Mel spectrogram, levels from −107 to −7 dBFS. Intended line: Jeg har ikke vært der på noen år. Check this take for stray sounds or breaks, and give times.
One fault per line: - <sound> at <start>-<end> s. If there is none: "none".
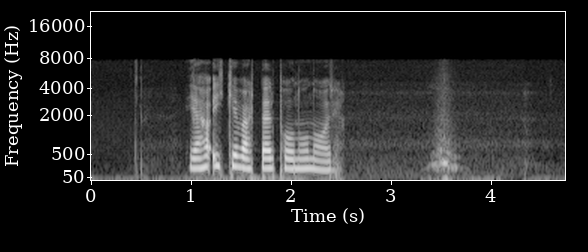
- whoosh at 3.3-4.1 s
